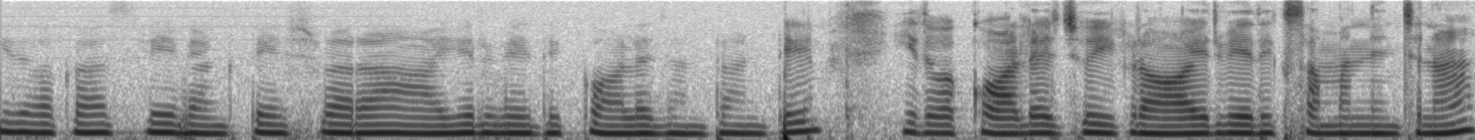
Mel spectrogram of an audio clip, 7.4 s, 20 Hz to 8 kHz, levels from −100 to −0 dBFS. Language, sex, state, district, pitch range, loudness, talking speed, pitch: Telugu, female, Andhra Pradesh, Manyam, 170-185 Hz, -20 LUFS, 120 wpm, 175 Hz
